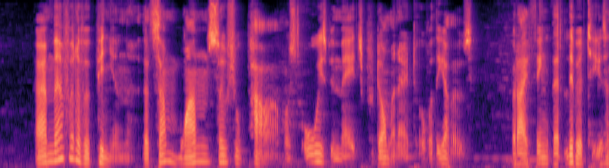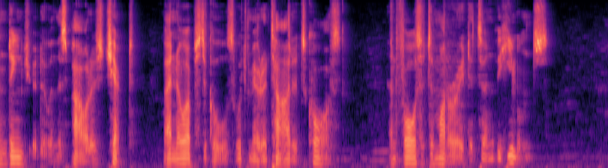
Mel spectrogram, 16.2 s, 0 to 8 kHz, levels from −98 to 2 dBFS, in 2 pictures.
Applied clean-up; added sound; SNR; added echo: classical method log-MMSE.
